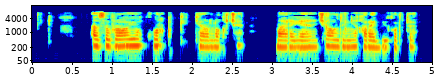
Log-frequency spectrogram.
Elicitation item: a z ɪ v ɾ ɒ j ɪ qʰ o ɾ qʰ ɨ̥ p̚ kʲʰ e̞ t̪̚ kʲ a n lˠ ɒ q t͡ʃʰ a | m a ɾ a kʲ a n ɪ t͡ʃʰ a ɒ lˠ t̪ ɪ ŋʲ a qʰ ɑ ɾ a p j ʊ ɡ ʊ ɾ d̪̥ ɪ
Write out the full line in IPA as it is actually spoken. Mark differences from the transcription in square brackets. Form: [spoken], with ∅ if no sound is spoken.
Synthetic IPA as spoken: a z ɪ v ɾ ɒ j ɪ qʰ o ɾ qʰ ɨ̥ p̚ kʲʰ e̞ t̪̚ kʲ a n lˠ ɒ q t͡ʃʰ a | m a ɾ a [ɡʲ] a n ɪ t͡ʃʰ a ɒ lˠ [d̪] ɪ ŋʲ a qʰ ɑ ɾ a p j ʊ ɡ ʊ ɾ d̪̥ ɪ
